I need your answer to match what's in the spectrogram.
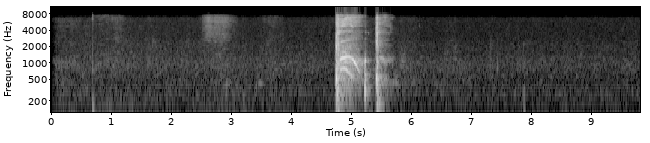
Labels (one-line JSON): {"expert_labels": [{"quality": "ok", "cough_type": "dry", "dyspnea": false, "wheezing": true, "stridor": false, "choking": false, "congestion": false, "nothing": false, "diagnosis": "obstructive lung disease", "severity": "mild"}], "age": 34, "gender": "female", "respiratory_condition": true, "fever_muscle_pain": true, "status": "symptomatic"}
